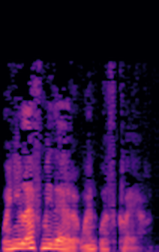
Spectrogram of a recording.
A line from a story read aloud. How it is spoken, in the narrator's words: he said quietly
